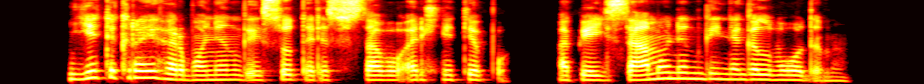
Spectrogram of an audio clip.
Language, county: Lithuanian, Marijampolė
